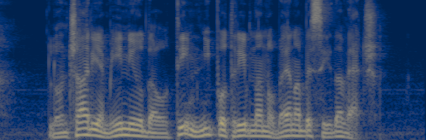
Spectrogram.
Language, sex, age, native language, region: Slovenian, male, 30-49, Slovenian, Savinja region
